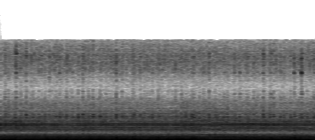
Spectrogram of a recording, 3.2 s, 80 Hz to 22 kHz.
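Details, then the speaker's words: Replacement Flojet 04325343 water pump on off-grid rainwater system, after priming and bleeding an air bubble; steady strong buzzing hum building pressure past 30 toward 40 psi, running normally. "okay that sounds like a good sound now now it sounds like it's really kicking"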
